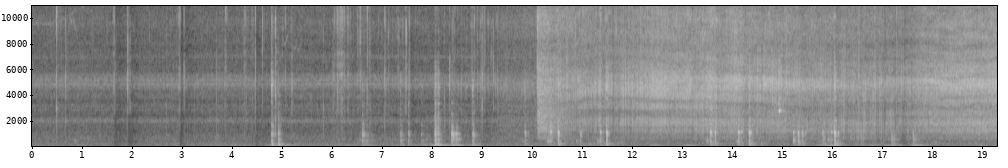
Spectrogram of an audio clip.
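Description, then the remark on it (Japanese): Yaki onigiri (Japanese rice balls) sizzle on a grill, a steady crackling hiss with scattered pops and soft scraping, growing fuller and louder about halfway through. No one speaks. “目覚めのいいね今朝は香ばしい焼きおにぎりのいい音それではお聴きください”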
